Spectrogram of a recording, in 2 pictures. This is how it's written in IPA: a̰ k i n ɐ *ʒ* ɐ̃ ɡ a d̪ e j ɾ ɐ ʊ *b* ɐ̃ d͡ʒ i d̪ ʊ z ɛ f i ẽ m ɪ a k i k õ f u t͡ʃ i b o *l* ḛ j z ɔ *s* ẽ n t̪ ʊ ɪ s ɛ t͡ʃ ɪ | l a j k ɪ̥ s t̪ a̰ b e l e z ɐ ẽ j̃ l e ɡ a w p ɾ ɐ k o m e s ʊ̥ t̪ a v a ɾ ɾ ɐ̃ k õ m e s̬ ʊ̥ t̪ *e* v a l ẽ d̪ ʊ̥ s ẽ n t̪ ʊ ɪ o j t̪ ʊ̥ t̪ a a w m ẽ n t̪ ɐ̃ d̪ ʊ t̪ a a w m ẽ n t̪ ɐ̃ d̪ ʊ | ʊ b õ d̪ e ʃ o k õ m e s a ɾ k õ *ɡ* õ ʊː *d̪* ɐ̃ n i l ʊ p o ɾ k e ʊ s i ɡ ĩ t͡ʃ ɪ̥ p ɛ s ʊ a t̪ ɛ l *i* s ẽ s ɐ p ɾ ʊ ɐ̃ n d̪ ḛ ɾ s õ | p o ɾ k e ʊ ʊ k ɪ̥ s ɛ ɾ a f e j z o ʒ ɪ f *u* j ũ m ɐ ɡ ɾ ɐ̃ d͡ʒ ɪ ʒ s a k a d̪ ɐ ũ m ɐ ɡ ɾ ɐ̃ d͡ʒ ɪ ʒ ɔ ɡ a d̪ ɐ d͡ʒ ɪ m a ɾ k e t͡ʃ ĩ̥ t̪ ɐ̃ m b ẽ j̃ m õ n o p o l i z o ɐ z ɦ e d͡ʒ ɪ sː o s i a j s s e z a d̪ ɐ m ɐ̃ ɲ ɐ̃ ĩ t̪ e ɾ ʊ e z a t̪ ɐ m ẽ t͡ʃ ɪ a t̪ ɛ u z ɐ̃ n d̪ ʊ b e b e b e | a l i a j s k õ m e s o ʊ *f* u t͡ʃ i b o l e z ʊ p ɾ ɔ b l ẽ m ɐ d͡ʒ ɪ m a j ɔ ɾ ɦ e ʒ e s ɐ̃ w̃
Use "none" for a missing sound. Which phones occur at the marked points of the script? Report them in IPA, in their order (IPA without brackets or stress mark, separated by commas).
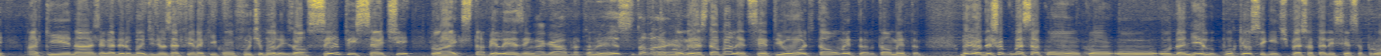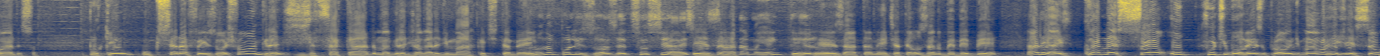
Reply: ʒ, b, l, s, a, k, d̪, i, o, f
